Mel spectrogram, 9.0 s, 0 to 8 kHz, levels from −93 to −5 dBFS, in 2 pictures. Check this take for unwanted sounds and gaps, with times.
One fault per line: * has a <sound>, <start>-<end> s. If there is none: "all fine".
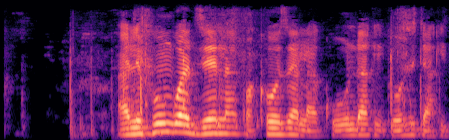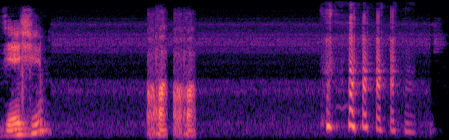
* has a laugh, 6.0-6.5 s
* has a laugh, 7.7-8.6 s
